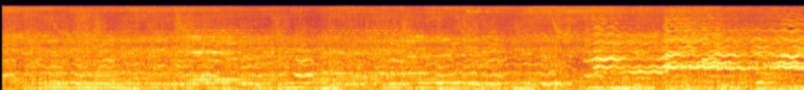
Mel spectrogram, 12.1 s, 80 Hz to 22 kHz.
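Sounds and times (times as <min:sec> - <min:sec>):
experimental electronic drone music: 0:00.0 - 0:12.0.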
